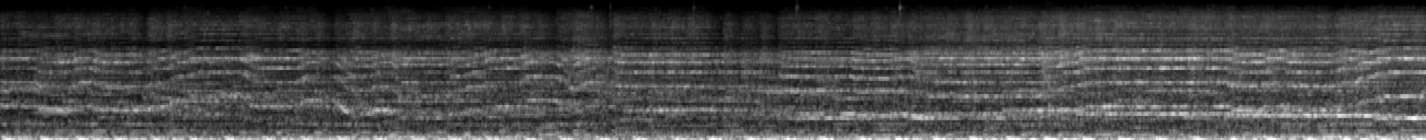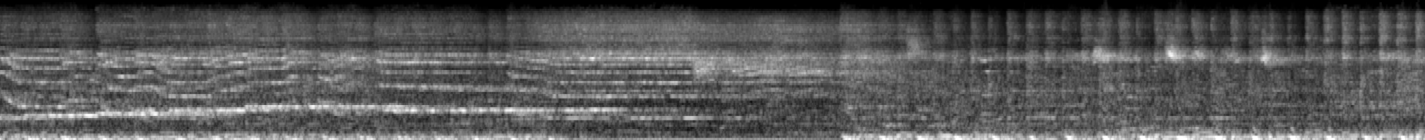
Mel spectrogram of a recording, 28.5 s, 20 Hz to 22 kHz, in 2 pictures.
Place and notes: Yi 1st Rd., 基隆市仁愛區 - Traditional and modern variety shows
Festivals, Walking on the road, Traditional and modern variety shows, Keelung Mid.Summer Ghost Festival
